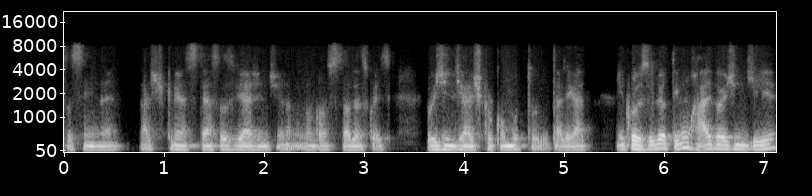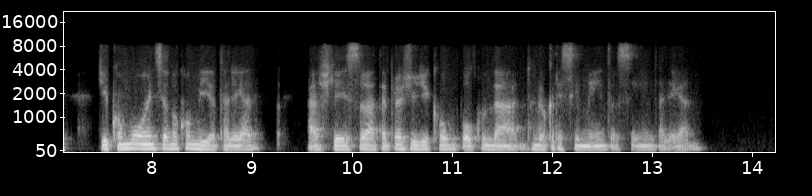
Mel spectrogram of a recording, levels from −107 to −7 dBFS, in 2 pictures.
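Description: Lost packets rebuilt from error correction occur at 2.57 to 2.59 s, 4.13 to 4.15 s, 5.85 s, 7.53 s and 9.65 to 9.71 s. Each spot sounds briefly rougher and noisier, without a gap. The last, 60 ms long, points to two lost packets in a row. The Opus call path caps the band near 8 kHz.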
